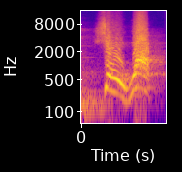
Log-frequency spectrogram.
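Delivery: loud high scoffing "So what?"; imitating an arrogant politician slamming the table, loud and high; mock defiant shout. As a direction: sneer it out like a rowdy debater banging the table. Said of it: "Tak boleh tepuk-tepuk meja".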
